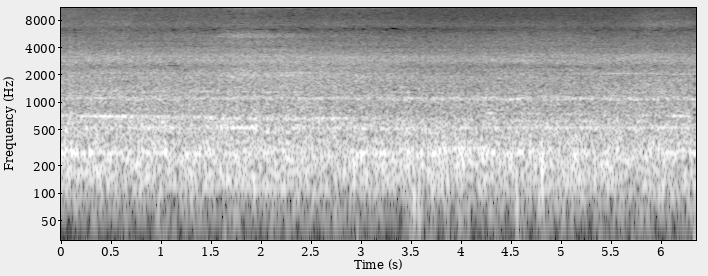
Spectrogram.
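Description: Electric passenger train alongside the platform giving a steady rumbling hum, with a few faint whining tones above it.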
